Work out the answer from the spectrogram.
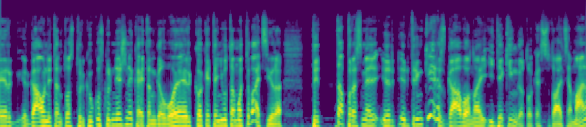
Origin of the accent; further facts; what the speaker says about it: Lithuania; mes lietuviai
